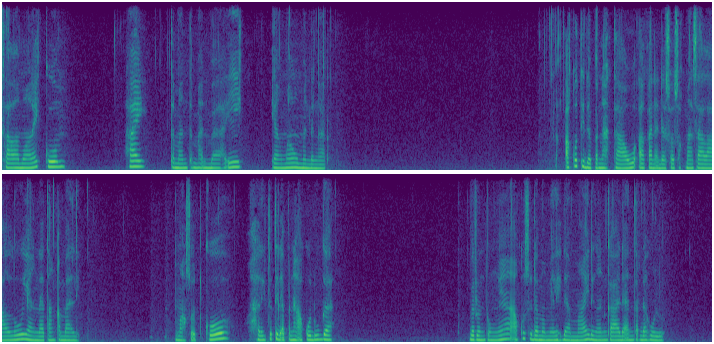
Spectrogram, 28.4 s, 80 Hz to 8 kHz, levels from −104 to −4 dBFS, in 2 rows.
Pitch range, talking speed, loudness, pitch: 185-210 Hz, 70 wpm, -36 LUFS, 200 Hz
